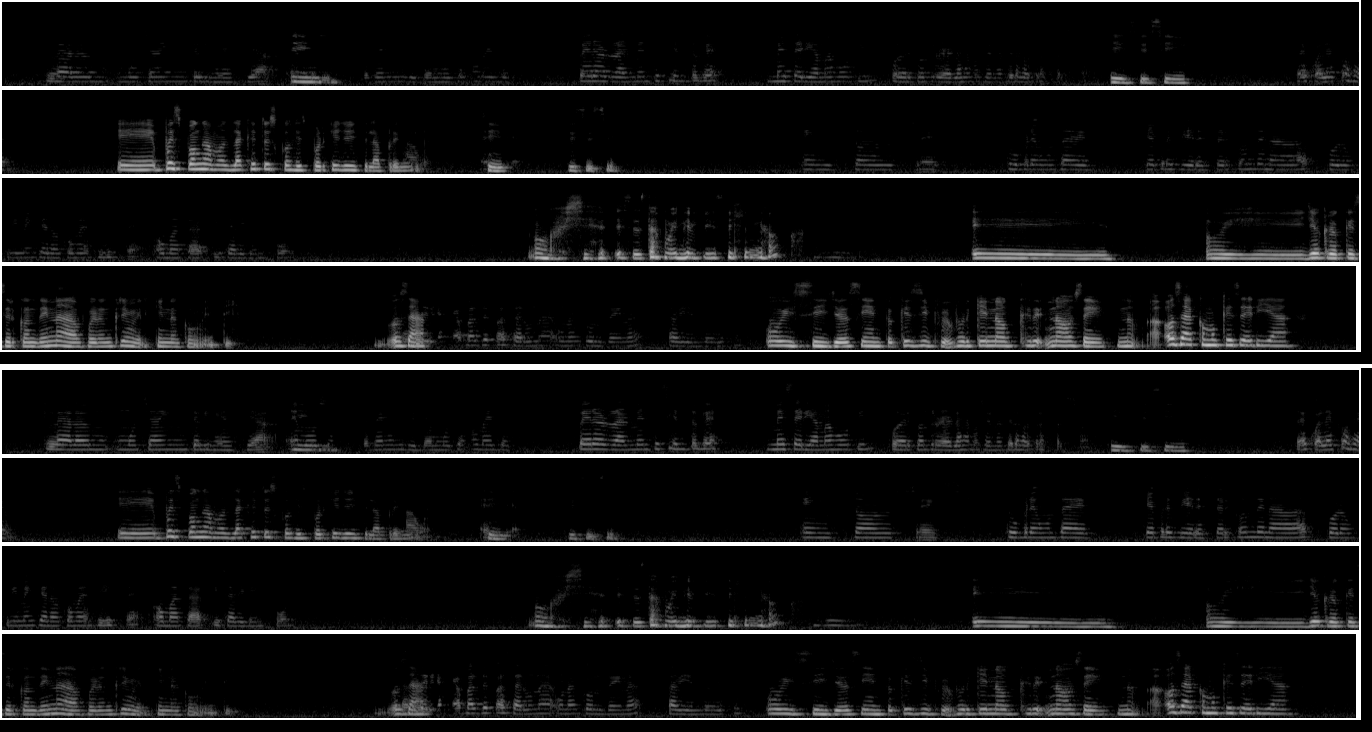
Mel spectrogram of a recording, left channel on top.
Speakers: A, on the right; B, on the left.
A: Claro, mu- mucha inteligencia emocional
B: Sí,
A: que se necesita en muchos momentos. pero realmente siento que me sería más útil poder controlar las emociones de las otras personas.
B: sí, sí, sí.
A: Entonces, ¿cuál escogemos?
B: Eh, pues pongamos la que tú escoges porque yo hice la pregunta.
A: Ah, bueno,
B: Sí,
A: es cierto.
B: sí, sí, sí.
A: Entonces, tu pregunta es, ¿qué prefieres, ser condenada por un crimen que no cometiste o matar y salir impune?
B: Uy, <laughs> eso está muy difícil, ¿no?
A: Sí.
B: Eh, Uy, yo creo que ser condenada por un crimen que no cometí. O
A: O sea,
B: sea,
A: ¿serías capaz de pasar una, una condena sabiendo eso?
B: uy, sí, yo siento que sí, fue porque no, cre- no sé, no, a- o sea, como que sería,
